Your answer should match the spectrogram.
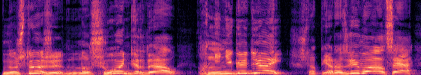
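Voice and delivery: very high, loud protest; defensive outburst. Acted. Sharikov defends the man who lent the book, shouting. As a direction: yell back in self-defence.

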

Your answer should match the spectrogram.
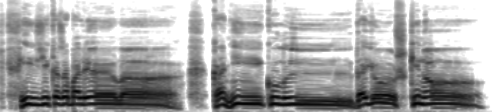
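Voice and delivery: drawn-out gleeful yelling. A narrator's reading. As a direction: shout it slowly, gloating. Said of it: "орали, перебивая друг друга".

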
